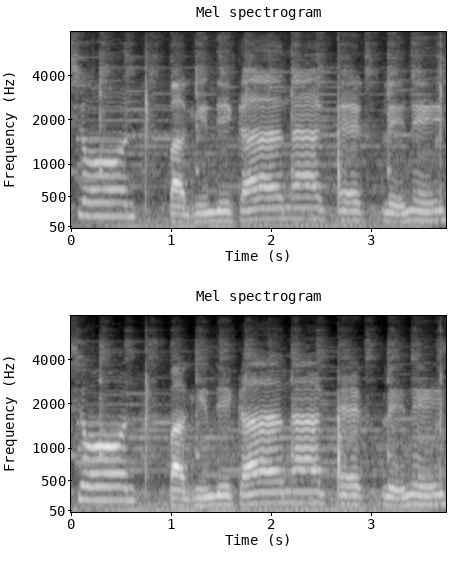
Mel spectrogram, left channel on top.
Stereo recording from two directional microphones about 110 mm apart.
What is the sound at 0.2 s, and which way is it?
Music, 35° left (ahead or behind).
